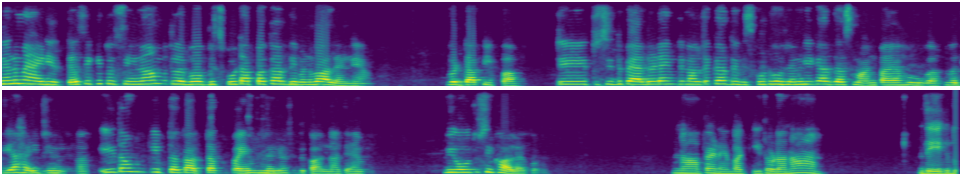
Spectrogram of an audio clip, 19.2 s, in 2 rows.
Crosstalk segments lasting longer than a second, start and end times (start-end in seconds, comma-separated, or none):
none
